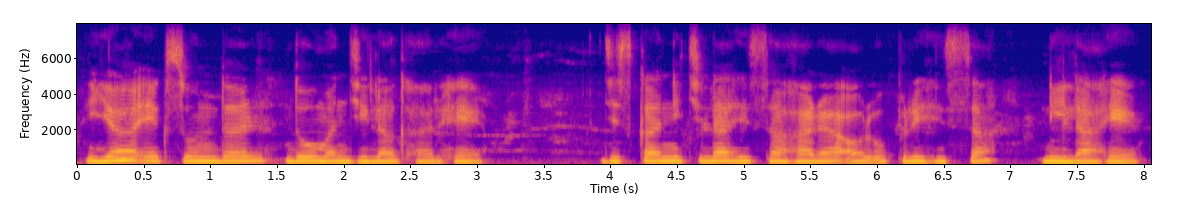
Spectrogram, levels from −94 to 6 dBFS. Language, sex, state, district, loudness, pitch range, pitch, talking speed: Hindi, female, West Bengal, Alipurduar, -14 LUFS, 220-235 Hz, 225 Hz, 120 wpm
